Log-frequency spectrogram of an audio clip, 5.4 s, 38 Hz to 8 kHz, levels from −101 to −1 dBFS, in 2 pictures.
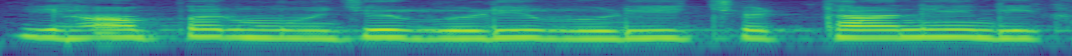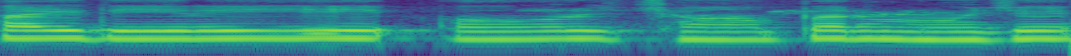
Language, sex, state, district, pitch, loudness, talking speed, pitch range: Hindi, female, Odisha, Nuapada, 215 Hz, -19 LUFS, 155 wpm, 210-225 Hz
